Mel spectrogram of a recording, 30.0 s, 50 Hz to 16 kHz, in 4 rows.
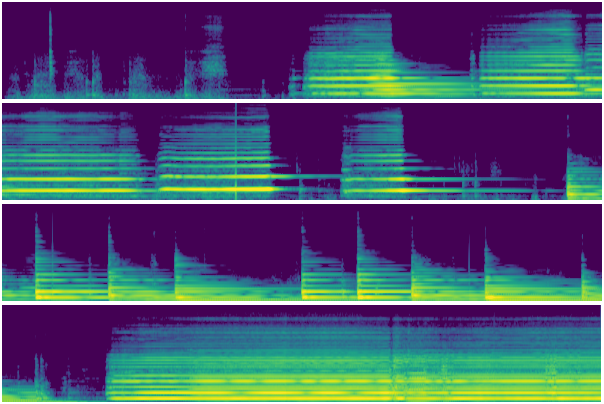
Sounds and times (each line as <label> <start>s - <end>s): tunning strings 3.6s - 11.2s
tunning strings 14.6s - 29.9s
